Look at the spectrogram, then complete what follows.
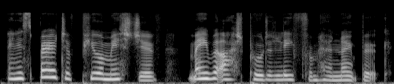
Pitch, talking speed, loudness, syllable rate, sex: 235 Hz, 230 wpm, -18 LUFS, 5.7 syllables/s, female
